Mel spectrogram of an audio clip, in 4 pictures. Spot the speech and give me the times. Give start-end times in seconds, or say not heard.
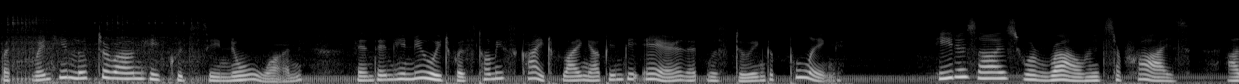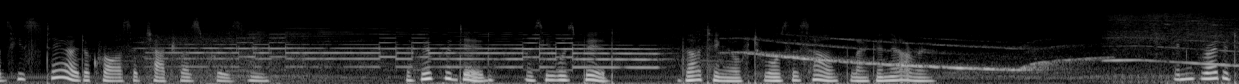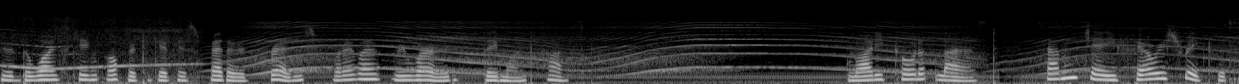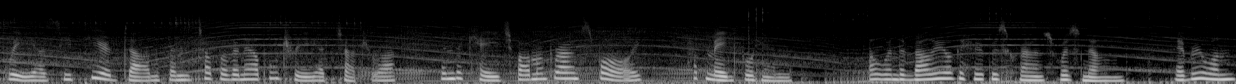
0.0-8.5, 9.3-15.2, 16.4-21.8, 24.1-30.8, 33.2-45.2, 45.9-49.5.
